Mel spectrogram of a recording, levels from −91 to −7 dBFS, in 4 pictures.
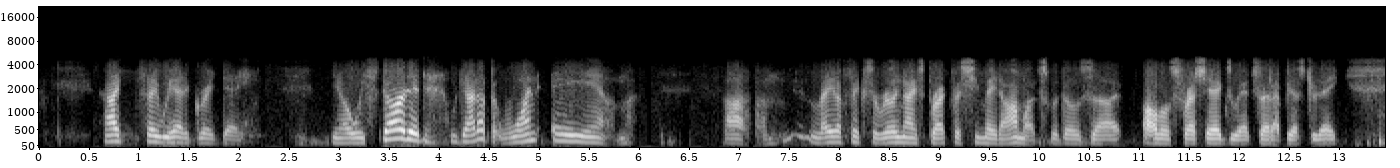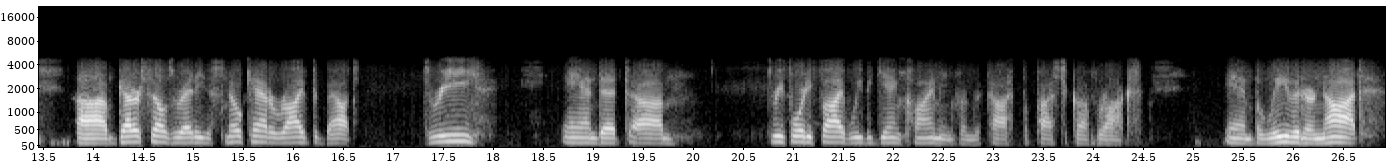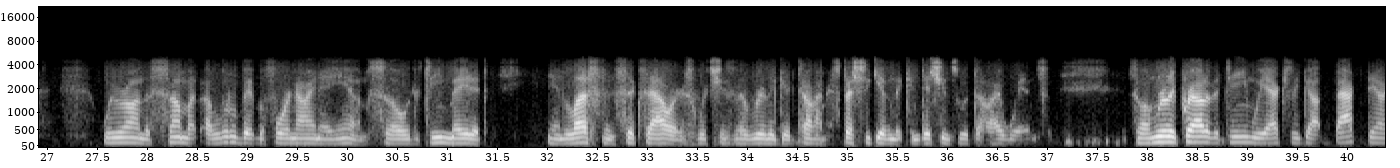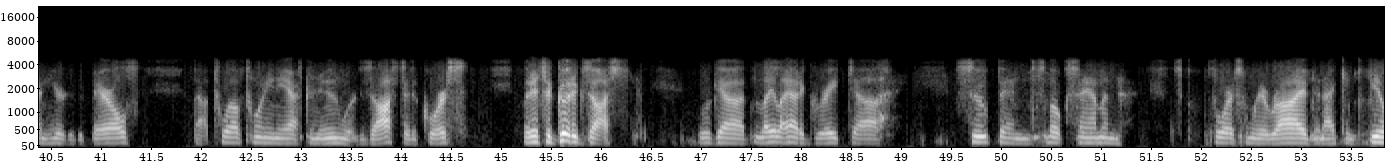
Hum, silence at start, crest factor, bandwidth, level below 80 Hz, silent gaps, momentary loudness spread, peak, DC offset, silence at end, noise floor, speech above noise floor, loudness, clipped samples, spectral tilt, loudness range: none; 0.65 s; 24 dB; 5 kHz; -68 dBFS; none; 17 LU; 0 dBFS; under 0.1%; 0 s; -70 dBFS; 47 dB; -24 LUFS; under 0.1%; -4 dB/octave; 9 LU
